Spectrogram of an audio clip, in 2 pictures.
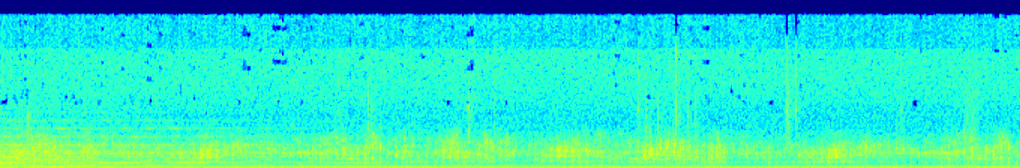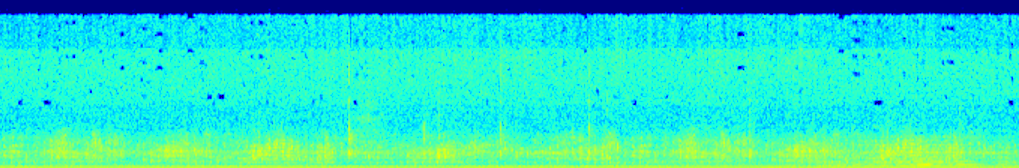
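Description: World War I biplane engines drone in the flight game Over the Front, a steady low propeller hum with faint wavering overtones, continuous and even throughout, no talking over it.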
